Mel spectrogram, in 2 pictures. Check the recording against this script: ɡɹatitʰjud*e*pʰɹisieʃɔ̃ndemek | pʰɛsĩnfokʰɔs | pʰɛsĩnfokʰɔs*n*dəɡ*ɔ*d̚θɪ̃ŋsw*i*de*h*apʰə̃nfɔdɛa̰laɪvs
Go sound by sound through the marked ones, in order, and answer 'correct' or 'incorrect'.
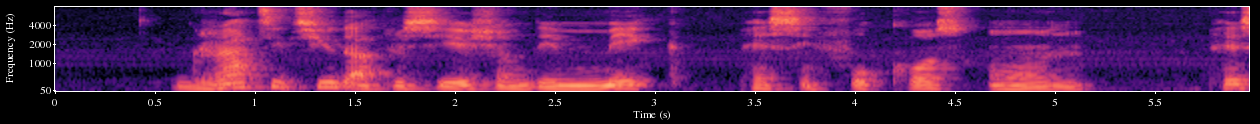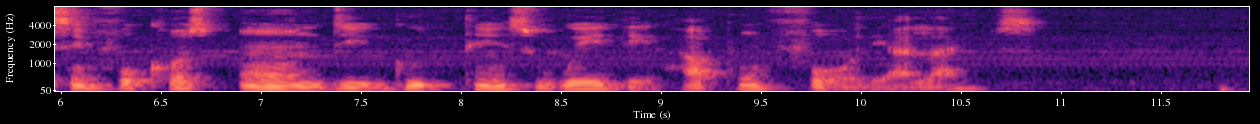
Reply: incorrect: a, correct, incorrect: u, incorrect: e, correct

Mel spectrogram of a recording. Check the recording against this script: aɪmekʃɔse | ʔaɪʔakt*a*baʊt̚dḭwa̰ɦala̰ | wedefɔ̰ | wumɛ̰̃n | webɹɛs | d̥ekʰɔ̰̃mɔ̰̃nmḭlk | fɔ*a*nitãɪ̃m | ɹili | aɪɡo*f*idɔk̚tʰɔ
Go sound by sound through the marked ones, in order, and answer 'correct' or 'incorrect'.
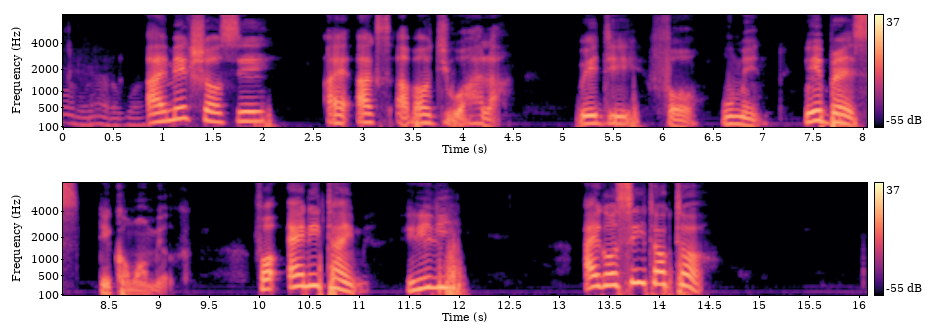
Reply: correct, incorrect: ɛ, incorrect: s

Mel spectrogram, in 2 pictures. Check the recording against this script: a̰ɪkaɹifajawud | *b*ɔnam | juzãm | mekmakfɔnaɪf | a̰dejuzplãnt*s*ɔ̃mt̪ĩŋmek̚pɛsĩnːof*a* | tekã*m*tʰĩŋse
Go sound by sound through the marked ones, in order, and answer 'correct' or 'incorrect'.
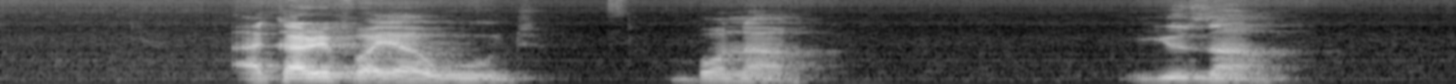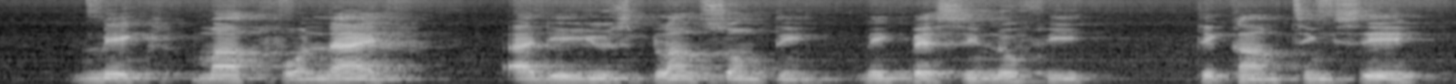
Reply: correct, correct, incorrect: i, correct

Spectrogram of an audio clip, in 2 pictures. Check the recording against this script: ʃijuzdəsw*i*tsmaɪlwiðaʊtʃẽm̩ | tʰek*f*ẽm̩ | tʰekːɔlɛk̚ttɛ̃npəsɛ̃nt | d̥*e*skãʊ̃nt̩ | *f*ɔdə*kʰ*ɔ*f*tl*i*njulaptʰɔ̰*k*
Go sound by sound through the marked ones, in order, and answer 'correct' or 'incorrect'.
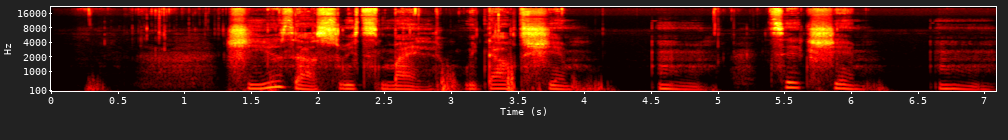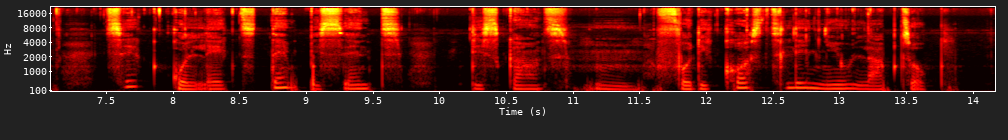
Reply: correct, incorrect: ʃ, incorrect: i, correct, correct, incorrect: s, correct, incorrect: p

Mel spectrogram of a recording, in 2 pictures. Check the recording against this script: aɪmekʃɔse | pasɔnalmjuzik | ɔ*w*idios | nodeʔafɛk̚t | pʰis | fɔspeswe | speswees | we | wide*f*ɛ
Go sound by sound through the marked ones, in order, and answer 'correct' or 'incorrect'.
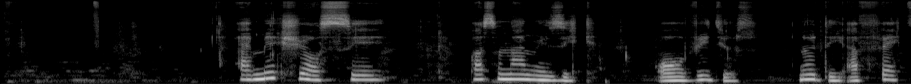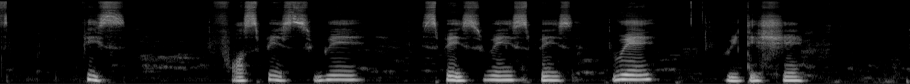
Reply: incorrect: v, incorrect: ʃ

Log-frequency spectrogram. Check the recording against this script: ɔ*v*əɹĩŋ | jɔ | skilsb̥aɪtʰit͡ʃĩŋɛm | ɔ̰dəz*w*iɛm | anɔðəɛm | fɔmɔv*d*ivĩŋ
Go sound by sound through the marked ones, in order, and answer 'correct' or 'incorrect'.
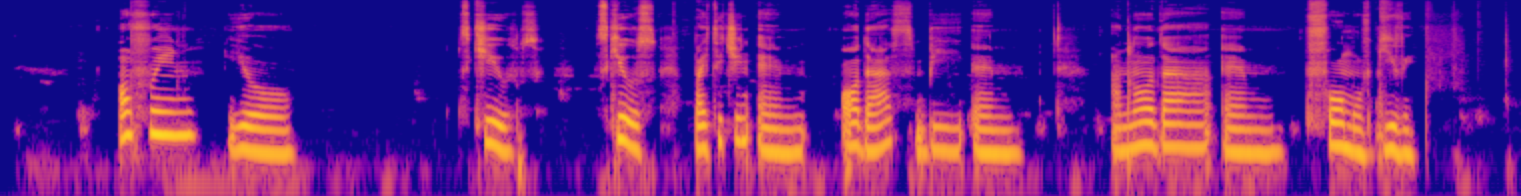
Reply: incorrect: f, incorrect: b, incorrect: ɡ

